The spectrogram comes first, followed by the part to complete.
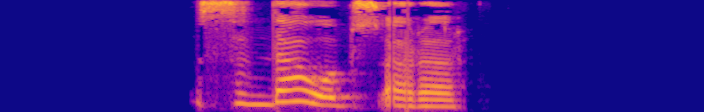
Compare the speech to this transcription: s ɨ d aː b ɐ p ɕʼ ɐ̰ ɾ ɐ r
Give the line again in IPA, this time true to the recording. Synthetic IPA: s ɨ d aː w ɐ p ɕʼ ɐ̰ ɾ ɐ r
